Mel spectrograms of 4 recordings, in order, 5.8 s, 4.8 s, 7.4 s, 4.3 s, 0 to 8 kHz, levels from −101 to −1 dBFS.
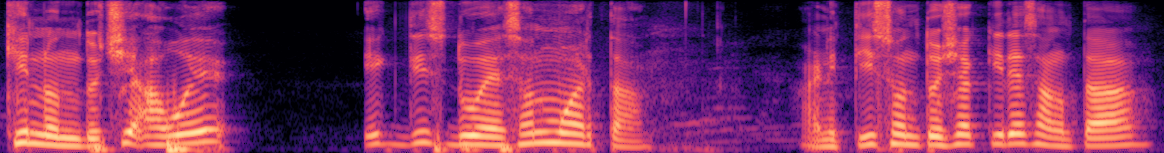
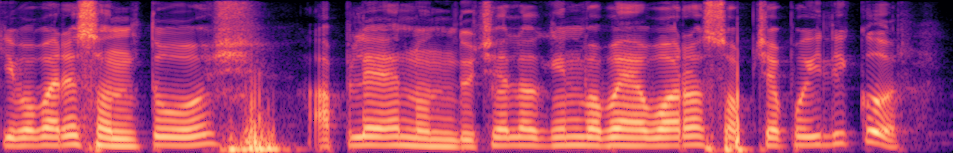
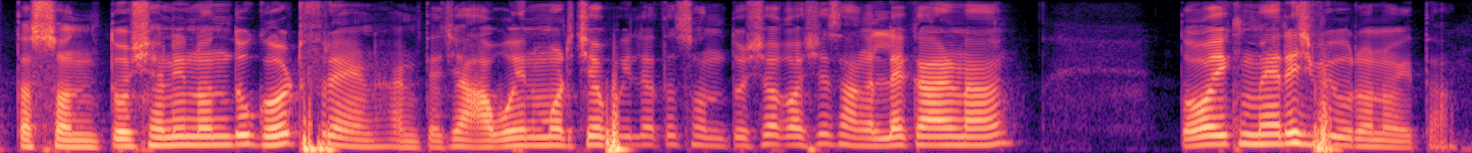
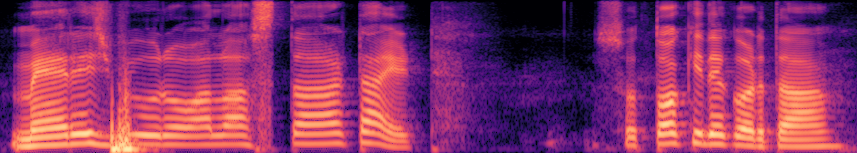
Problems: background sounds at intervals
